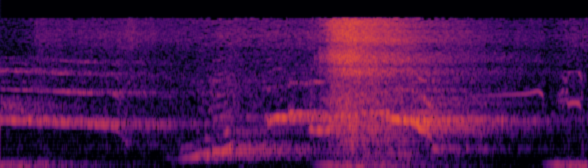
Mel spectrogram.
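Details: Whale underwater producing a falling whistle, then a rising moan and overlapping tonal cries with a broad noisy burst in the middle, over low rumbling background.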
